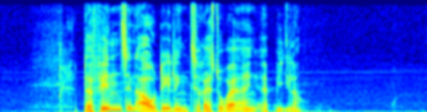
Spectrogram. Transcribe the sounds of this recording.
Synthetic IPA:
d̥ɑ̈fe̝nəse̝nɑ̈ʊd̥e̝̰ːle̝ŋt͡sʰe̝lʁɛsd̥o̝ʁɛːɐ̰eŋæb̥ḭːlɐ

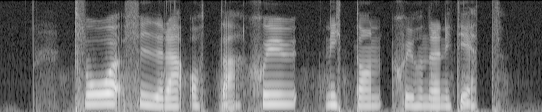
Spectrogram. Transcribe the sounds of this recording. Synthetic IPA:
t̪ʰv̥oːfyːɾaʔɔt̪ːa̰ɧʉ̟ː | nɪt̪ːɔnɧʉ̟ːɦɵnd̪ɾanɪt̪ʰːɪɛ̰t̪ː

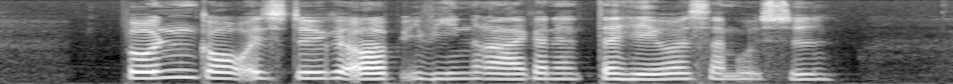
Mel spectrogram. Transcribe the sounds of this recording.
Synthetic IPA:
b̥ɔ̽nn̩ɡ̥ɒ̰ːe̝d̥sd̥øɡ̥əʔɒ̽b̥iʋiːnʁɑ̈ɡ̥ɐnəd̥ɑ̈ɦeːʊɐsɑ̈ɪmo̝ðˠsyð̞ˠ

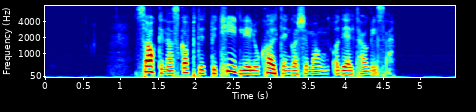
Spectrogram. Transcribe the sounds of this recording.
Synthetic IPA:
sɑːkənɑːskɑpt̪ɛt̪̚bət̪ʰyːd̪l̩ɪlʊkʰɑːlt̪ɛŋɡɑʃəmɑŋʔo̰ːd̪eːlt̪ʰɑːɡl̩sə̰

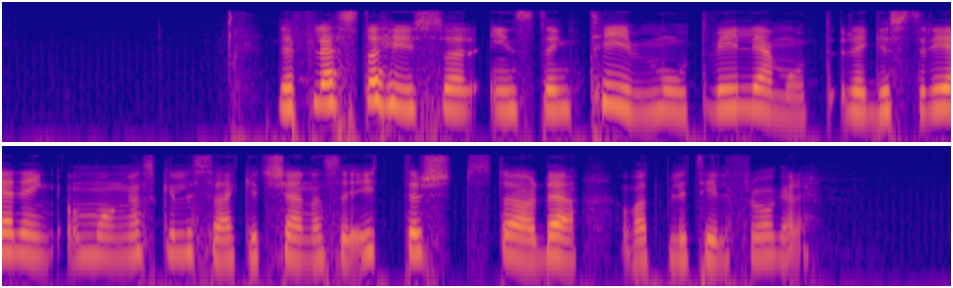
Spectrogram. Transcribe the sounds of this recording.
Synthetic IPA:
d̪ɛflɛst̪aɦyːsəɾɪnst̪ɪŋk̚t̪ʰiːvmuːt̪vɪljamut̪ɾɛɡɪst̪ɾeːɾɪŋɔ̰mɔŋːaskɵlːəsɛːkəʈɕɛnːasɛjʏt̪ːəʂʈst̪œːɖaa̰vat̪̚bliːt̪ʰɪlfɾoːɡa̰ɾə̰

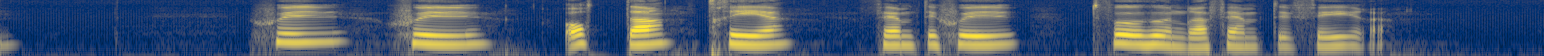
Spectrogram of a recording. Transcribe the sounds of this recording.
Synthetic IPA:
ɧʉ̟ː | ɧʉ̟ː | ʔɔt̪ːat̪ʰɾeː | fɛmt̪ɪɧʉ̟ː | t̪ʰv̥oːɦɵnd̪ɾafɛmt̪ɪfyːɾa̰

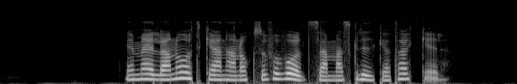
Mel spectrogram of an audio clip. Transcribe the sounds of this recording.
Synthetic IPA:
ɪmɛlːanoːt̪kʰanɦanɔksɔfoːvɔld̪samːaskɾiːkat̪ʰakːə̰ɾ

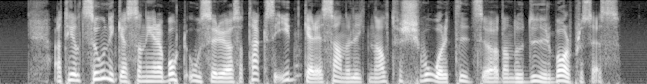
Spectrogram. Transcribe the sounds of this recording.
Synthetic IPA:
ʔat̪heːlt̪suːnɪkasaneːɾabɔʈːuːsɛɾɪøːsat̪ʰaksɪʔɪd̪kaɾəæʂanːʊliːkt̪ɛnalt̪fœʂvoːɾt̪ʰiːd̪sø̰ːd̪and̪əɔd̪yːɾbɑːɾpʰɾʊsɛ̰sː

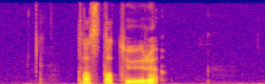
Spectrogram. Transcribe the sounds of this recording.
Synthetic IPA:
t̪ʰɑst̪ɑt̪ʰʉːɾə

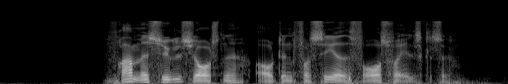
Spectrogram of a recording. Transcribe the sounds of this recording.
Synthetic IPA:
fʁam̰æðˠsyɡ̥l̩ɕɒːd̥snəʔɒ̽d̥enfɒse̝̰ːɐð̞ˠəfɒːsfɒ̽el̰sɡ̥l̩sə

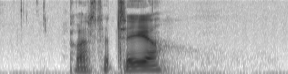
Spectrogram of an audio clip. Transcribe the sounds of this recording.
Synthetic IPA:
kʰɒ̽nsd̥æt͡sʰe̝̰ːɐ

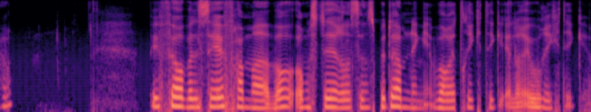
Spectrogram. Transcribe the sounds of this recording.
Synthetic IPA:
vɪfoːɾvɛlseːfɾamøːvəɾɔ̰mst̪yːɾəlsənsbɛd̪œmnɪŋvɑːɾɪt̪ɾɪkt̪ɪɡɛ̰lːə̰ɾṵːɾɪkt̪ʰɪɡ̥

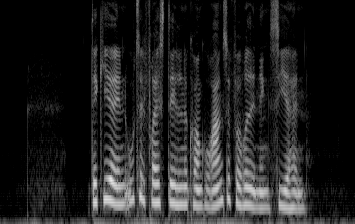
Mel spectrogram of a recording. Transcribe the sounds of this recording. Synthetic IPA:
d̥e̝ɡ̥iɐ̰e̝nut͡sʰe̝lfʁɛsd̥e̝lənəkʰɒ̽ŋkʰuʁɑ̈ŋsəfɒ̽ʋʁið̞̰ˠne̝ŋsiːɐɦæn

